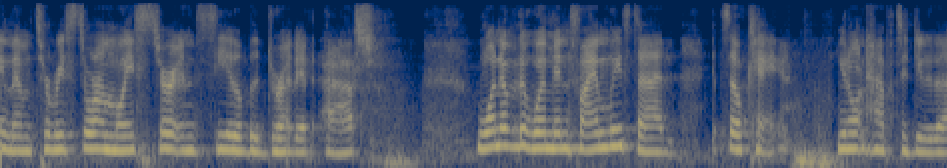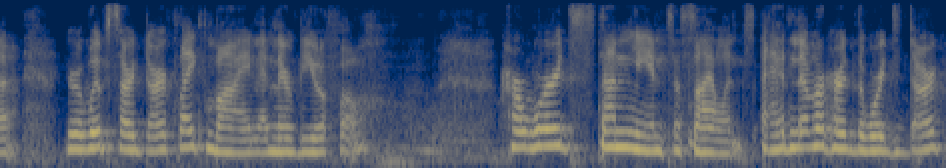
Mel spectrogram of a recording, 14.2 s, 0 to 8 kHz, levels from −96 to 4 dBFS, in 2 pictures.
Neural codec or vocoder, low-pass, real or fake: codec, 24 kHz, 3 kbps, HILCodec; 7.2 kHz; fake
